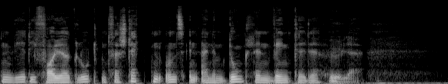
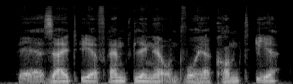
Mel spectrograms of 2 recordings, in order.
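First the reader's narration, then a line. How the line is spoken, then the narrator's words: Rough snapping voice, cyclops. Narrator (German): fuhr der Zyklop mit rauer Stimme an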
